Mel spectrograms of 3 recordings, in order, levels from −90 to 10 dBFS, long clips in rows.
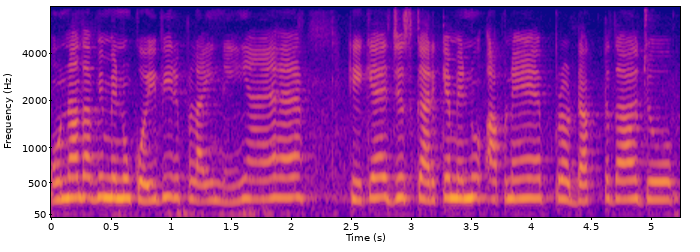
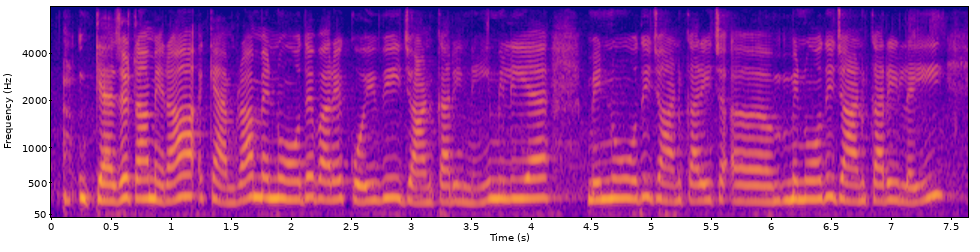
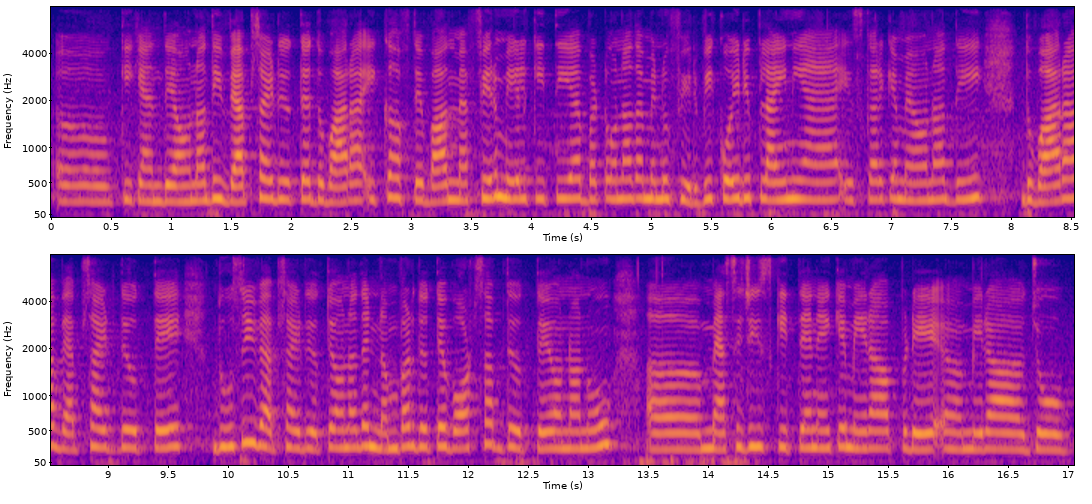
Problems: constant background noise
